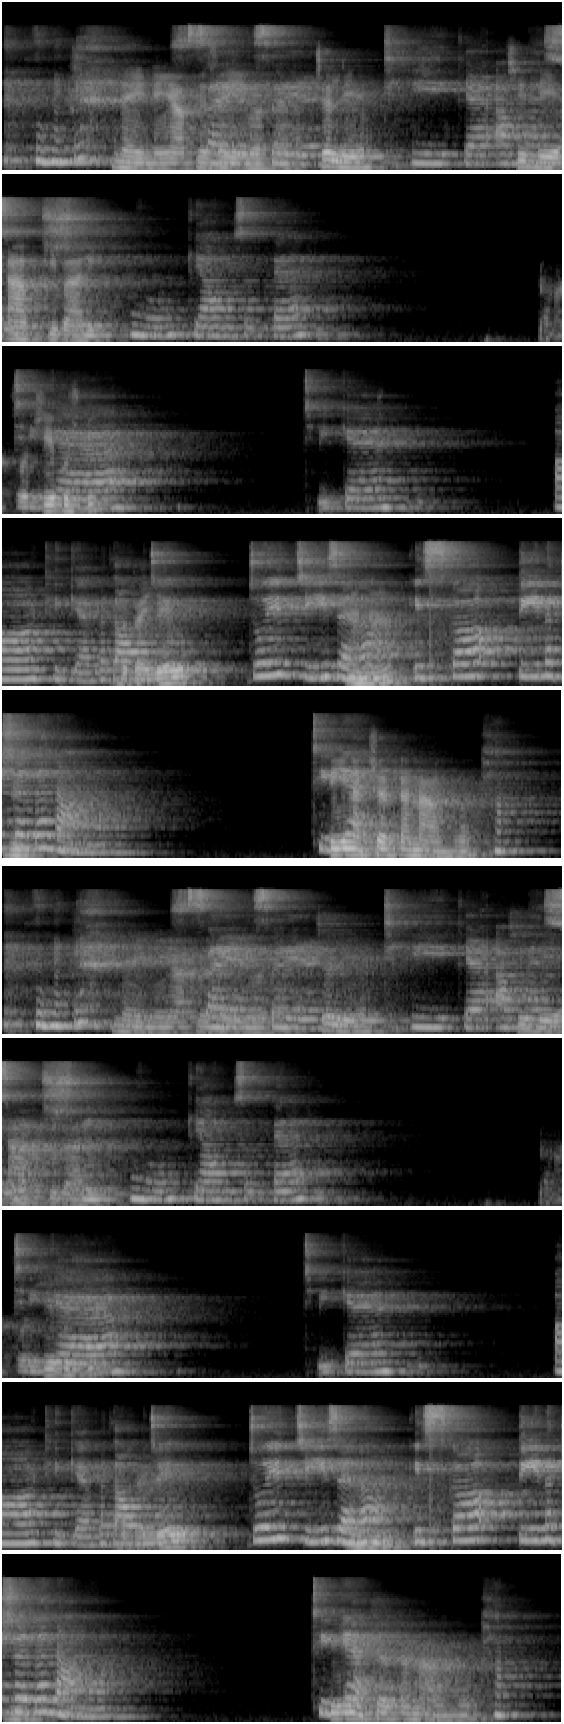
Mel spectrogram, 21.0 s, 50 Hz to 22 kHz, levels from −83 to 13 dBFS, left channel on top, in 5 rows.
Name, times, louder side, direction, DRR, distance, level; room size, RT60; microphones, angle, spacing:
voice 1, 0.0-0.9 1.5-2.4 2.9-6.6 8.5-9.3 10.8-11.3 12.5-13.9 14.4-17.6 19.1-19.5 20.4-20.5, right 1 dB, 5° right, 0 dB, 0.5 m, -25 dB
voice 2, 0.6-2.8 3.8-5.0 8.2-9.1 13.4-14.0 15.2-15.5 16.8-17.0 19.2-20.4, left 5 dB, 60° left, 8 dB, 0.3 m, -24 dB
11.0 x 4.8 x 2.3 m, 1.1 s
head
